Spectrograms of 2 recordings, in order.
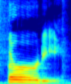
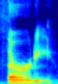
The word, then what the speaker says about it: thirty: So in tens words, we're gonna stress the first syllable. 30, okay? 30.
